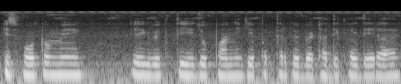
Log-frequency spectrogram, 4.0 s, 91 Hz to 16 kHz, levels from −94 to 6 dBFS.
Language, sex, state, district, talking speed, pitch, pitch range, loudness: Hindi, male, Rajasthan, Bikaner, 240 wpm, 150 Hz, 150-160 Hz, -16 LUFS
